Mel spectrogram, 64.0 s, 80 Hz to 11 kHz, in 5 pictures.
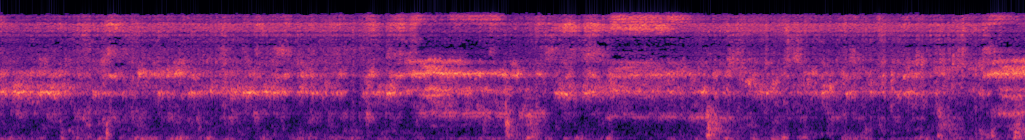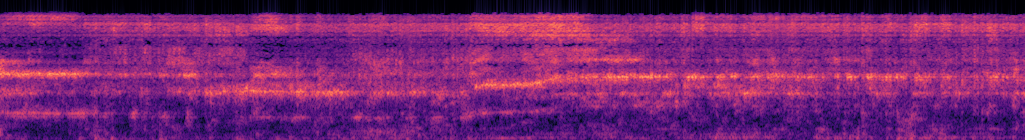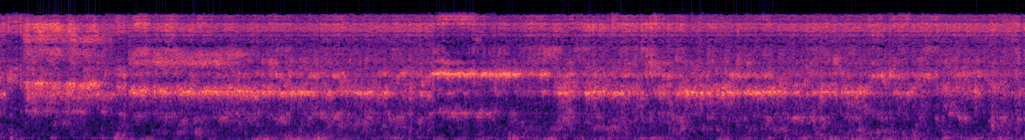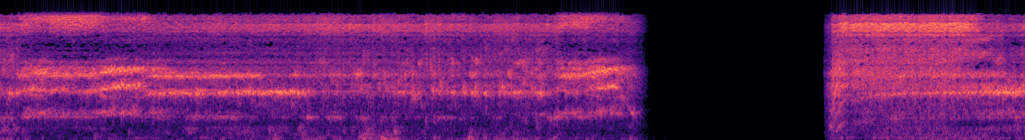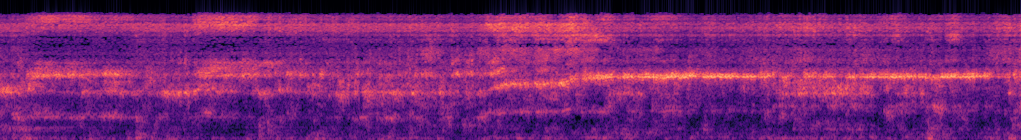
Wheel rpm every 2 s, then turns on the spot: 160, 160, 160, 160, 160, 160, 160, 160, 170, 230, 230, 230, 200, 160, 160, 160, 160, 160, 160, 160, 160, 160, 90, 10, 140, 160, 160, 160, 190, 230, 230, 240.
none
